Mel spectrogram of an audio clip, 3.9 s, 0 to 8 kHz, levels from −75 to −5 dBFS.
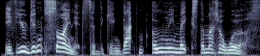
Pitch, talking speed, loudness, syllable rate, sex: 185 Hz, 215 wpm, -18 LUFS, 5.3 syllables/s, male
